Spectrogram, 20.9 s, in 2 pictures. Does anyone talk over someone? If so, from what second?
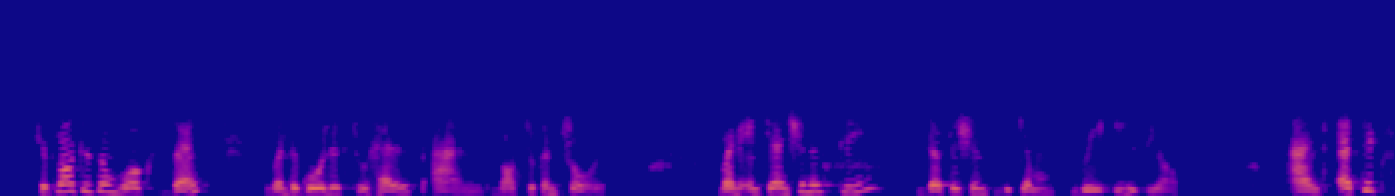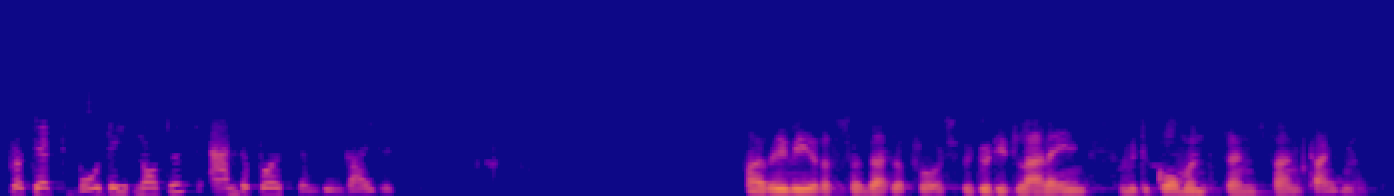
none

